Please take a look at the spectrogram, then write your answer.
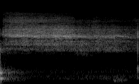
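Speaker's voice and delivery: a sharp whispered shh; librarian shushing whisper. Real, not acted. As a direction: hush someone with a whispered shh. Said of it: "Are you shushing me right now?".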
